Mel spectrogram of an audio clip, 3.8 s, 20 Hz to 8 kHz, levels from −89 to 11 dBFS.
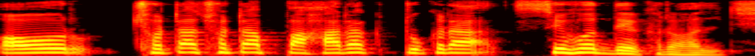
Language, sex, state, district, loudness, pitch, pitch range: Maithili, male, Bihar, Samastipur, -14 LUFS, 205 Hz, 190-215 Hz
